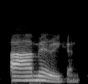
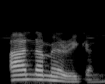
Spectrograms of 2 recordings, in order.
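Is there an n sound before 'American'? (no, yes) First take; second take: no; yes. First: The article is a bare vowel with no n. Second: An n sound links the article to the word. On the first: The speaker calls it wrong. "Como difícil decir a American" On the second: The speaker calls it right. "le agregan la N para que uno en verdad pueda dividir las palabras"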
